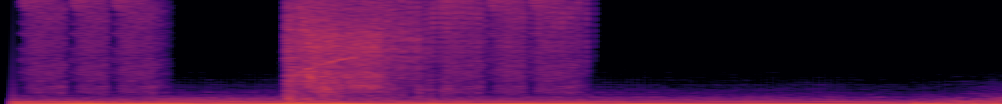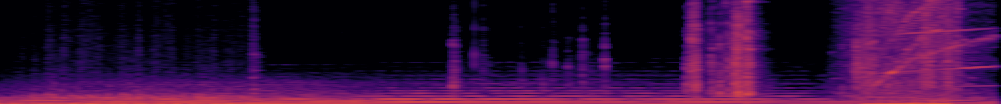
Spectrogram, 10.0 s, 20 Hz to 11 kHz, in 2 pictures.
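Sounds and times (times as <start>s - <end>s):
film score low notes: 0.1s - 9.9s.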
